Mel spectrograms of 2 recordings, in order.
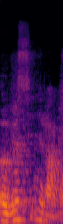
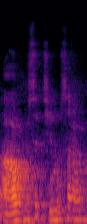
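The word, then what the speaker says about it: Augustinus: 영어로는 어거스틴이라고 하고 라틴어로는 아우구스티누스라고 합니다. 한국에서 외국어 읽기 기준은 그 사람이 어느 시대 사람인가 어느 나라 사람인가에 맞추어서 그 나라 발음대로 읽습니다. 그래서 우리 어거스틴이라 옛날에는 영어로 해서 했는데 요즘은 이제 과거 사람 그때는 라틴어를 썼으니까 아우구스티누스라고 이렇게 부릅니다.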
